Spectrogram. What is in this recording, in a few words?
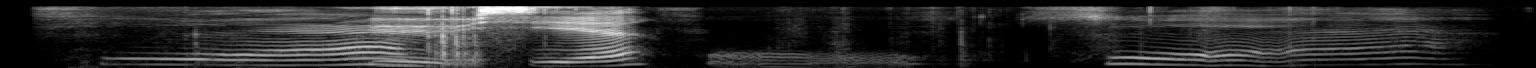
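"yu3xie2", Mandarin Chinese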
